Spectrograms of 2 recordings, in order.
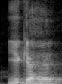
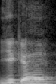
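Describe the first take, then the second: Both takes have the same delivery.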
